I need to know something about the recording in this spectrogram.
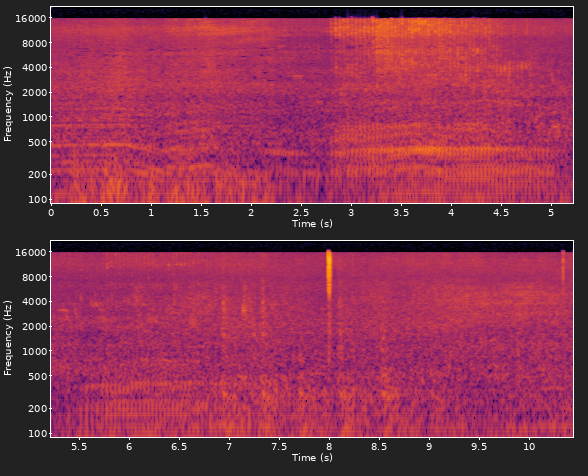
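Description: An engine running with a steady low rumble whose pitch wavers slightly, a little louder for a couple of seconds near the middle, with a single short click near the end.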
